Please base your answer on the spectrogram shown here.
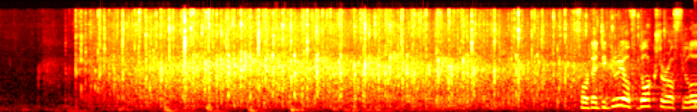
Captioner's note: applause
